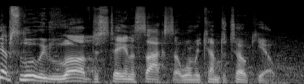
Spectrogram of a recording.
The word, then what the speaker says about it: Asakusa: Oh, and yes, it is pronounced Asakusa. The U is silent or devoiced. This is very common in many Japanese proper nouns and at the ends of lots of their words. The next stop is Asakusa.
